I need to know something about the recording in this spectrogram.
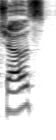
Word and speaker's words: Tso: General chose Um, actually, yeah, a lot of people don't know this.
